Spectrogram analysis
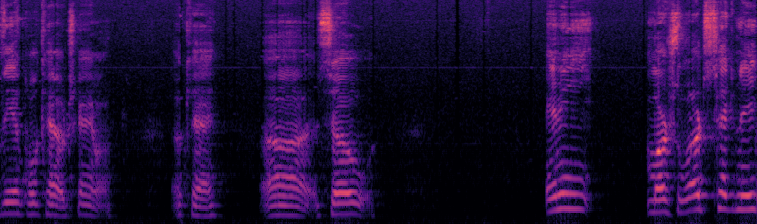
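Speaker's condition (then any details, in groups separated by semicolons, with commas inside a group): Cerebral palsy, spastic diplegia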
